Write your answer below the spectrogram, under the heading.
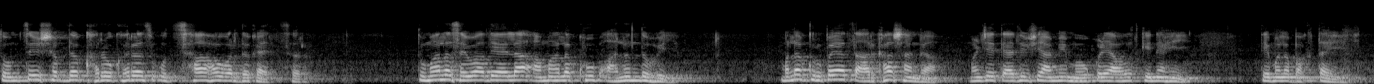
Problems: none marked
